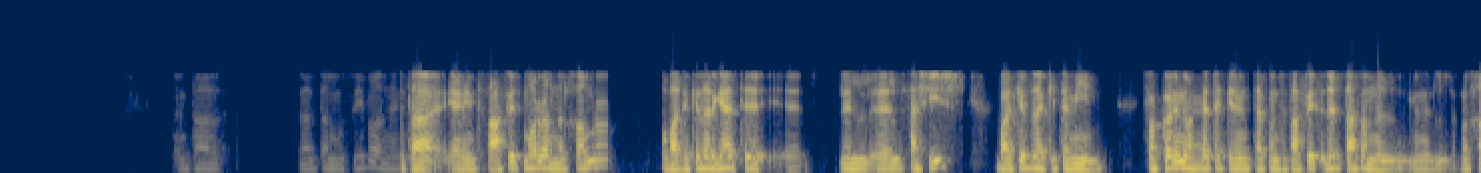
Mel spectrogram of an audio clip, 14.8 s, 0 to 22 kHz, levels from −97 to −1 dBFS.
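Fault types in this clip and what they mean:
iLBC codec: The speech runs through iLBC throughout, a narrowband coder that passes nothing above 4 kHz. Each 20 ms frame is coded on its own. The damage is plainly audible as a dull, slightly rough and synthetic tone, which fits the 15.2 kbps mode.
one channel inverted: For the first 4 s the speech is about 31 dB quieter. The likely cause is one stereo channel with reversed polarity. The shared centre cancels when both channels are summed to mono. Only their faint difference remains.
lost iLBC frames: Four short dropouts occur, at 5.98, 7.90, 9.58 and 11.94 s, lasting 100, 80, 40 and 80 ms. The decoder fills each gap by repeating the last pitch cycle with noise. This gives a brief buzzy held vowel. Speech recovers at once.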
